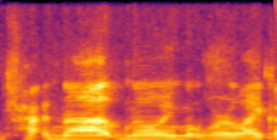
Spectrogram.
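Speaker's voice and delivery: normal talking voice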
